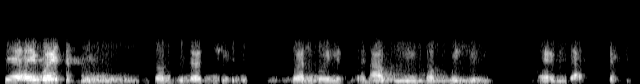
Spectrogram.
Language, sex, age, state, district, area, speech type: Maithili, female, 18-30, Bihar, Araria, rural, conversation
